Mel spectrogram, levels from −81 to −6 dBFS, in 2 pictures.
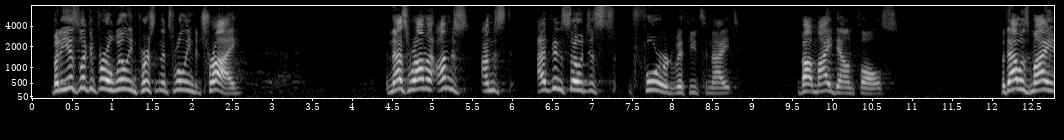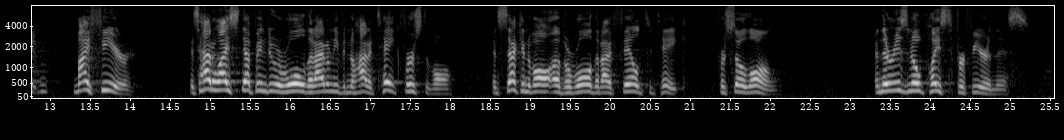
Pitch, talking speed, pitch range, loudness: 230 Hz, 190 wpm, 190-275 Hz, -30 LUFS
